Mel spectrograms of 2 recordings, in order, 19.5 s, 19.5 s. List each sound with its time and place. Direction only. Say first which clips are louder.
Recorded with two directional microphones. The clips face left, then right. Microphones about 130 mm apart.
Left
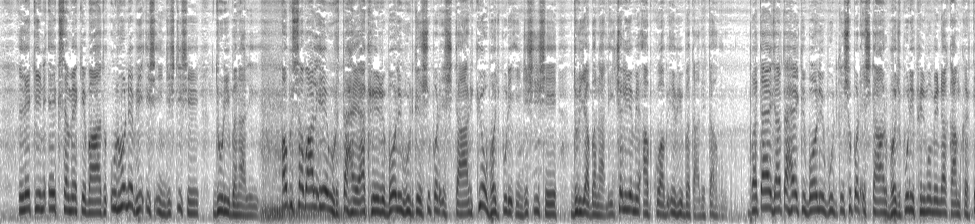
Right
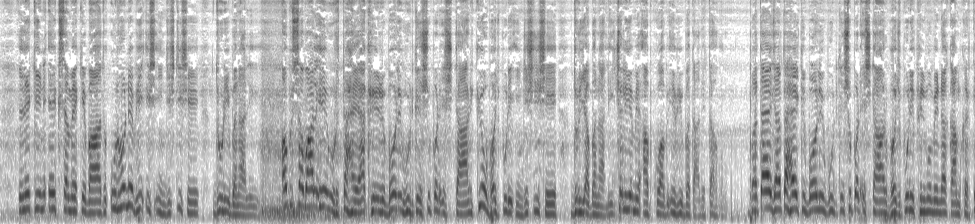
0.4 s a man's voice: left 8 dB; 5° left (ahead or behind)
6.4 s speech: left 10 dB; 30° left (ahead or behind)
8.4 s speech: left 8 dB; 10° left (ahead or behind)
15.3 s a man's voice: left 1 dB; 5° right (ahead or behind)
17.8 s speech: left 9 dB; 20° left (ahead or behind)
18.4 s speech: left 7 dB; 30° left (ahead or behind)
18.7 s speech: left 5 dB; 10° left (ahead or behind)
